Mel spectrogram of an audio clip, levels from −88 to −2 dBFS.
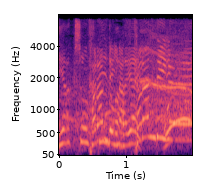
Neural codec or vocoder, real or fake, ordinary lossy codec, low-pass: none; real; MP3, 64 kbps; 7.2 kHz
